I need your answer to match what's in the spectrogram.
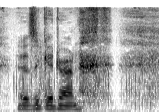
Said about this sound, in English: Sorry, I'm just fucking breathing. it was a good run.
